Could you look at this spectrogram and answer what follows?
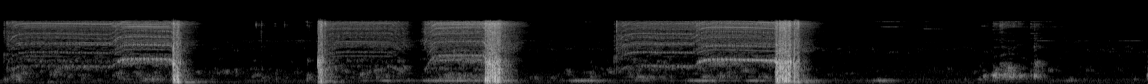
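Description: A T-handle tool ratchets engine bolts tight on a Yamaha YZF-R25/R3 during an overhaul, three long bursts of rapid clicking, each ending in a sharp snap, then a fainter short burst, close up with no talk.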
